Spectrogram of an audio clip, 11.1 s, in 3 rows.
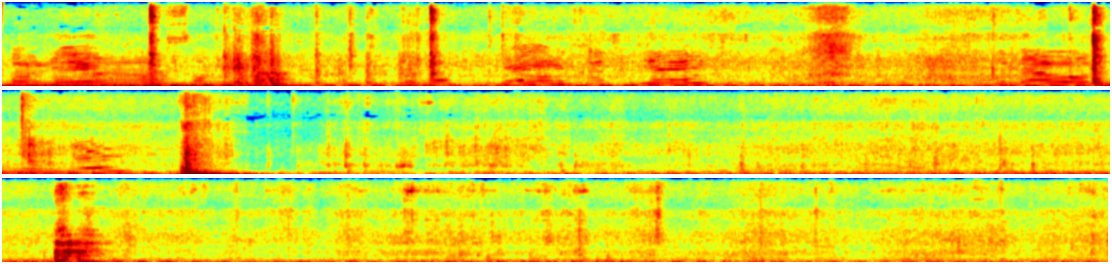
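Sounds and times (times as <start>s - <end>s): car engine idling: 0.0s - 11.0s
dull knock: 4.3s - 4.7s.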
